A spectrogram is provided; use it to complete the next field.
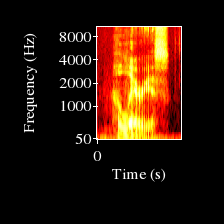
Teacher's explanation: To deploy the word correctly, your vocal pitch must rise. Your eyebrows naturally lift. · Your eyebrows naturally lift. You have to put physical breath support and energy into the hill syllable.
